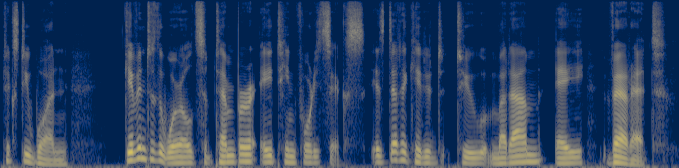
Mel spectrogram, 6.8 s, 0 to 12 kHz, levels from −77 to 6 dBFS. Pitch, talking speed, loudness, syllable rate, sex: 120 Hz, 140 wpm, -21 LUFS, 5.2 syllables/s, male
